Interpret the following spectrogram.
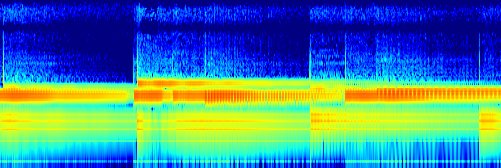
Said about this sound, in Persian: لطافت صدای تو دماغی این پیانوی رودز رو ببینید. صداهای نفس زدنی که زیر تبل‌های سهمگین این آهنگ شنیده میشن و احساس خفگی و سنگینی در آدم به وجود میارن.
